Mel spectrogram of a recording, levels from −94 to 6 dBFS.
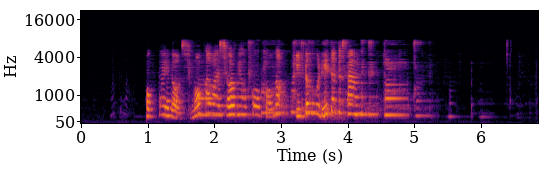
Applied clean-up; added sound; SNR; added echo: neural mask model DeepFilterNet 3.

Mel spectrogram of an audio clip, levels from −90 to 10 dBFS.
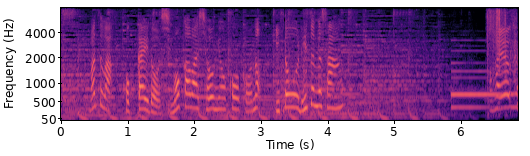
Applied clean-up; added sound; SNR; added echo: none; none; none; none.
